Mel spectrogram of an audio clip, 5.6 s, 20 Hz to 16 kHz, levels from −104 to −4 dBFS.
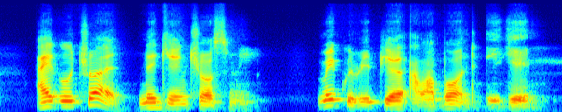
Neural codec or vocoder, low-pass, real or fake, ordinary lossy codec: autoencoder, 48 kHz, 32 numbers a frame, DAC-VAE, trained on Japanese speech; 14.4 kHz; fake; none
